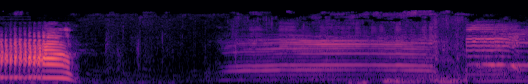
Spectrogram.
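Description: Goats and sheep bleat at a livestock market in Burao, an isolated desert town in Somaliland: one loud, abrupt bleat, a brief pause, then a longer, quavering bleat over a low murmur of market noise.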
